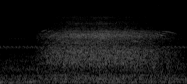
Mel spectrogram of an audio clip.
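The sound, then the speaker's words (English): A single slow, deep breath drawn in, an airy hiss that swells gradually for over a second before easing off. No one speaks. “Another deep breath in and out.”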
